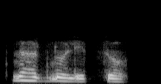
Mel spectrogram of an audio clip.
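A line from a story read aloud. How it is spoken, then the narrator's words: Sad young rabbit. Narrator (Russian): сказал крольчонок грустно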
